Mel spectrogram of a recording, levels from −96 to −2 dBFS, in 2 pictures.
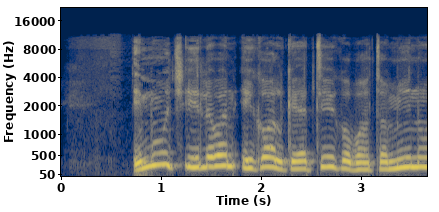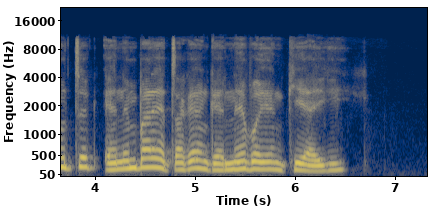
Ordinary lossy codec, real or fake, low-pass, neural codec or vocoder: Opus, 24 kbps; fake; 10.8 kHz; vocoder, 48 kHz, 128 mel bands, Vocos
